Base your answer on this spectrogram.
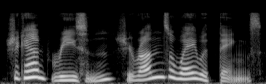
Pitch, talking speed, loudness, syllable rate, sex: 240 Hz, 180 wpm, -16 LUFS, 3.9 syllables/s, female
